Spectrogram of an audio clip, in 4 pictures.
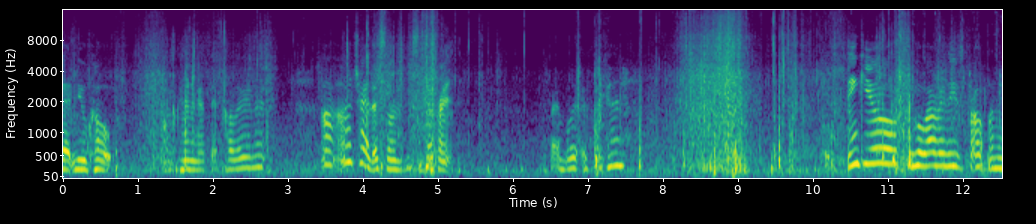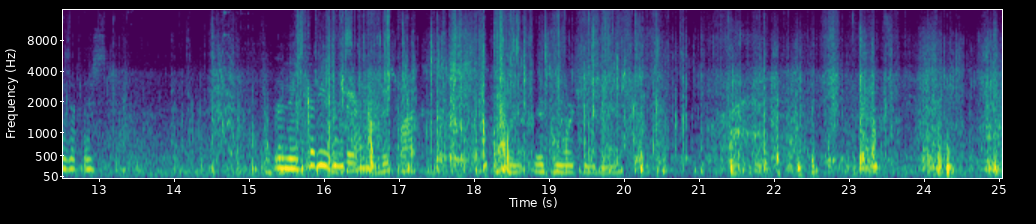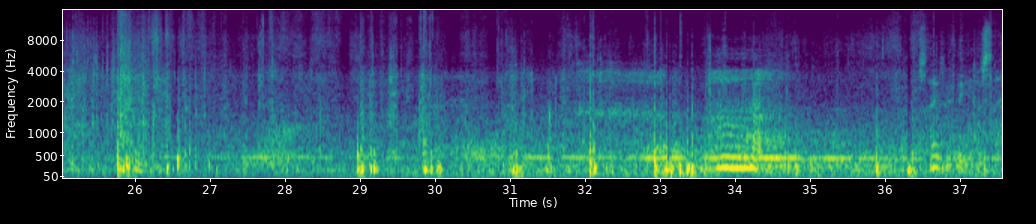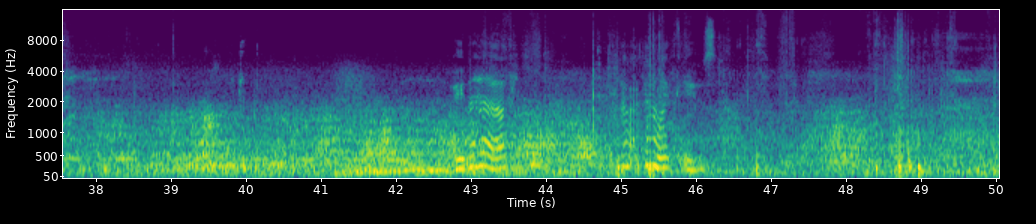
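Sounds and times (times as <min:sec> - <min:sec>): steady hum: 0:00.0 - 0:50.0.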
